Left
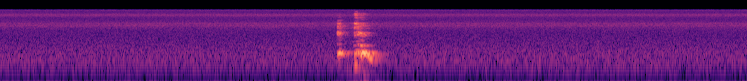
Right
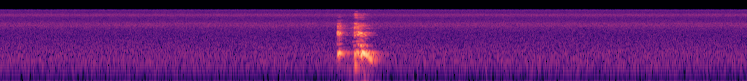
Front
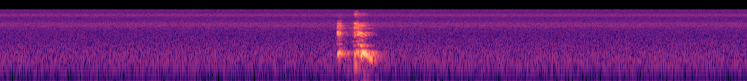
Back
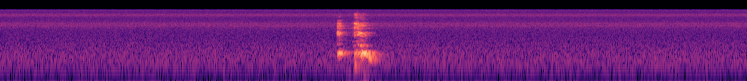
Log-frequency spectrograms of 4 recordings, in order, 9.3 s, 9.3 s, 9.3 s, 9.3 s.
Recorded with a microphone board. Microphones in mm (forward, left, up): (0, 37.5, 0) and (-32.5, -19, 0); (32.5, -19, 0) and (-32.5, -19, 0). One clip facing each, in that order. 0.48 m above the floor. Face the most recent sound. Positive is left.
turn(degrees=-75)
